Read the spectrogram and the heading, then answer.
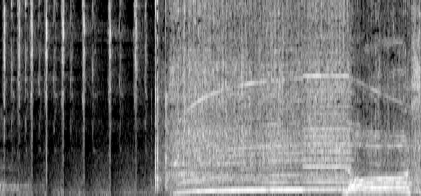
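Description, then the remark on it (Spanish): A quick, steady run of about ten crisp scissor snips, followed by a loud electric motor that whirs up to a sustained high whine and briefly revs again near the end. “Alcánzame las tijeras.”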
